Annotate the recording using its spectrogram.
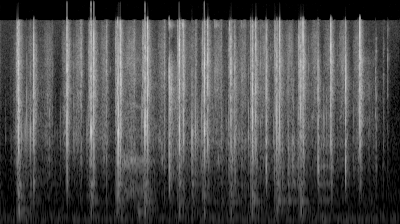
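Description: Laser-cut birch plywood pump-action rubber band gun being worked, its ratcheting release mechanism clicking in a rapid, even run of about seven clicks a second that stops just before the end.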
